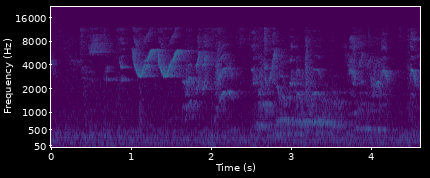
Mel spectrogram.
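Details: A captive-bred pair of ultramarine grosbeaks of the harlequin mutation in Brazil sing clear, slurred whistles that swoop up and down in quick, overlapping phrases, with some softer chirps beneath.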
